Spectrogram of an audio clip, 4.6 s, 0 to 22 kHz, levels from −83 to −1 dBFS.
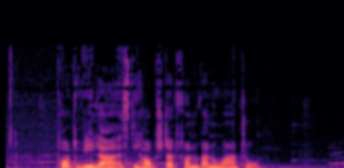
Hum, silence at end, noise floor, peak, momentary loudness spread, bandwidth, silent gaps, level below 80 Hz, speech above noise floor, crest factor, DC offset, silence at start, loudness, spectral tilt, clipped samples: none; 0 s; -54 dBFS; -8 dBFS; 15 LU; 16 kHz; none; -56 dBFS; 30 dB; 18 dB; under 0.1%; 0.1 s; -25 LUFS; -6 dB/octave; under 0.1%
